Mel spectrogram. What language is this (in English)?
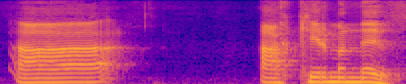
Welsh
